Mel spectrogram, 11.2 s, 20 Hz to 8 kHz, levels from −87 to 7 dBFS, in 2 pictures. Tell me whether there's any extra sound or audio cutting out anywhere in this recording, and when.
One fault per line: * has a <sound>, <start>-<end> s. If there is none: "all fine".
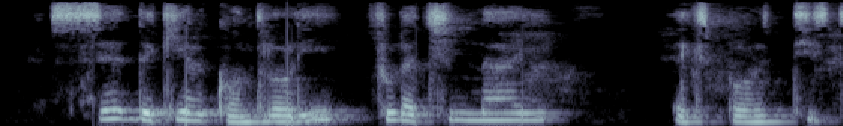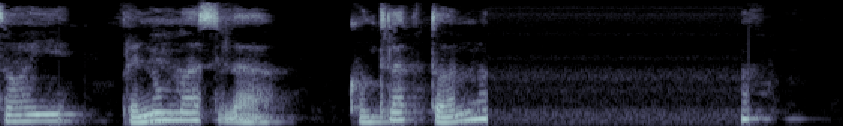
all fine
